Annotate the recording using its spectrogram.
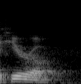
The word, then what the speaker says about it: gyro: Known as a hero. – A hero. That's right. Yeah. A hero. That's the more accurate pronunciation. But gyro is probably the more well-known.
